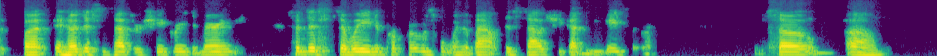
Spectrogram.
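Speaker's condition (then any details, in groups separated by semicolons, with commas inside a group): Cerebral palsy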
